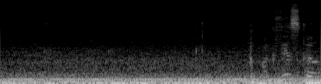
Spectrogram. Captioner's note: car softly drives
